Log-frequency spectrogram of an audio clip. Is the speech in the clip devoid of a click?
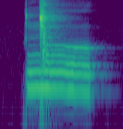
no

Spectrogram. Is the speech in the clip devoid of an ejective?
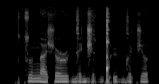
no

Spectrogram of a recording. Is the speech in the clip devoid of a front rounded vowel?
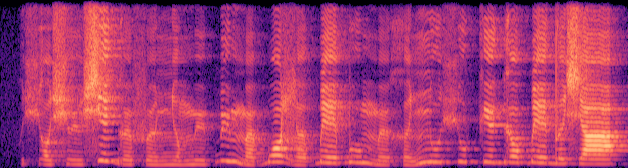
no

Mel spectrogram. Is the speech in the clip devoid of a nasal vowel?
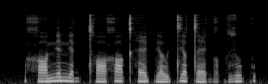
yes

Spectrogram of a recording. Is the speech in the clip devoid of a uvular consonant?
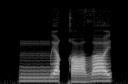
no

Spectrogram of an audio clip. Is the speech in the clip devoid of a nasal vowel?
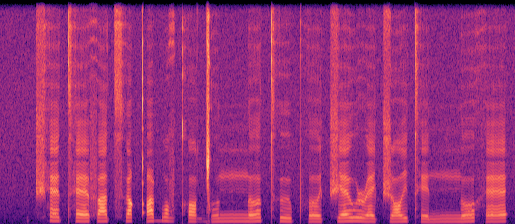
yes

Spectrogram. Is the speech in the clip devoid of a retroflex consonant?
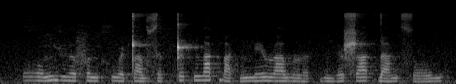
no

